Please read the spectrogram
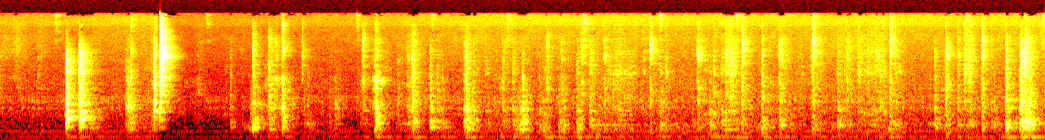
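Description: Small clicks, taps and light scrapes of a clock dial being worked into place against the movement of a vintage kitchen clock in its wooden case, with a few louder knocks about a second and two seconds in.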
